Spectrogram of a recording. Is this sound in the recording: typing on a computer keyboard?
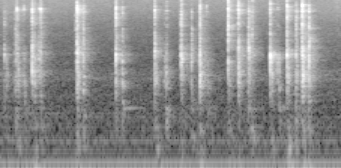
yes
